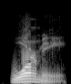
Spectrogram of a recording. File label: "wormy", American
